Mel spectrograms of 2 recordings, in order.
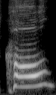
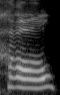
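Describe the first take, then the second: First: The word starts with a hard K sound. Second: The word starts with a guttural throat sound. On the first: "With the dot is like the hard C or the K" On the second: "Without the dot's the guttural"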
